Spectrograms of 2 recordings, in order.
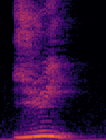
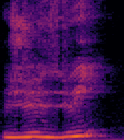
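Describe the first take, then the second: First: The E is dropped, giving one syllable. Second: The E of je is sounded.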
